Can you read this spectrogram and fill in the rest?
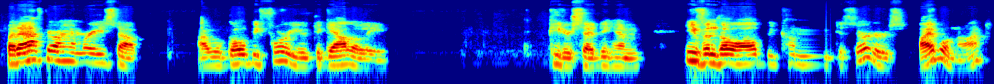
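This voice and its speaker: A man's voice: a little high, animated, a little slow, warm tone, husky, rough recording. A man reading a scripture narrative aloud from a text, as a church member would for a service.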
